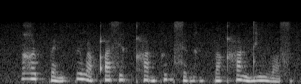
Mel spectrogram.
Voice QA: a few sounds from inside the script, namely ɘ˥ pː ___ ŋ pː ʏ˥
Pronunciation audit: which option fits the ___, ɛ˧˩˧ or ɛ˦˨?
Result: ɛ˧˩˧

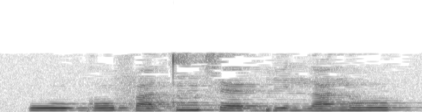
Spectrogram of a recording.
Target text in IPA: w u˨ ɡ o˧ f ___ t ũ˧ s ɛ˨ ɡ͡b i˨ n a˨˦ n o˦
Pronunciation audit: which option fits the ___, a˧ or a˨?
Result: a˨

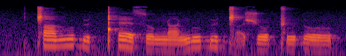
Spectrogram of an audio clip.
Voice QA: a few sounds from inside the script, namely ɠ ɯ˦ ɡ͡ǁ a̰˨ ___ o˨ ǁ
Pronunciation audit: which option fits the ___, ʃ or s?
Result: ʃ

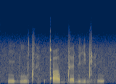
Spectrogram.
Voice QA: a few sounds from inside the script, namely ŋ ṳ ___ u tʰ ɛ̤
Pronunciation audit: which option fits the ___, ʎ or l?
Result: l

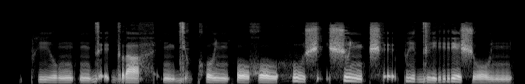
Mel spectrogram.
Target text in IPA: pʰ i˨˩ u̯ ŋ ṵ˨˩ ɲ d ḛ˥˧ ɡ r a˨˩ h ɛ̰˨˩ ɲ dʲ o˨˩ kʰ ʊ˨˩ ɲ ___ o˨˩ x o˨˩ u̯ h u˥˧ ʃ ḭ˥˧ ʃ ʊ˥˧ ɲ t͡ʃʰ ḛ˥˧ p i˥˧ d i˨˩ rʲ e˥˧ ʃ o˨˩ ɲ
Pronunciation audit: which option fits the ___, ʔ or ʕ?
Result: ʔ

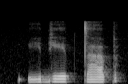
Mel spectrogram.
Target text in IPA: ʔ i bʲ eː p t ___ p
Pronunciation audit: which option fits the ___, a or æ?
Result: a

